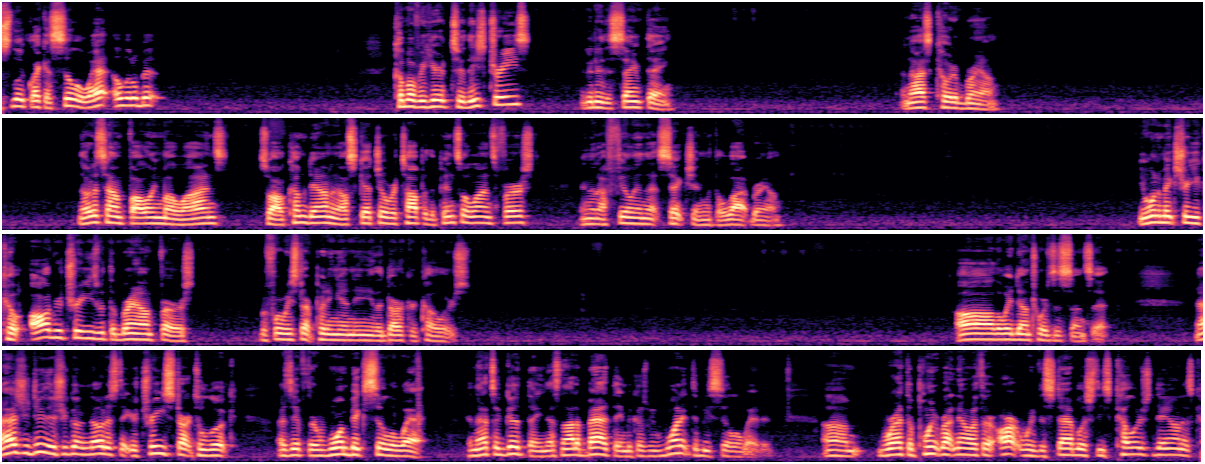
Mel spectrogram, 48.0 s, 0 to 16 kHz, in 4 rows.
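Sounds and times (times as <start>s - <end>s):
pencil scratching on paper: 2.0s - 3.4s, 4.0s - 35.4s.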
